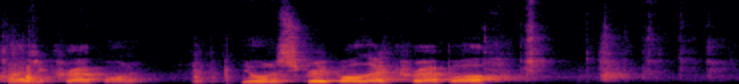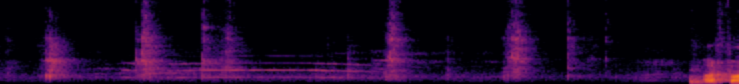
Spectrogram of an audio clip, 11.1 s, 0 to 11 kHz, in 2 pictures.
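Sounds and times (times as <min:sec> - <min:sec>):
metal tool scraping: 0:03.5 - 0:10.2
rooster crowing: 0:06.2 - 0:08.8.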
